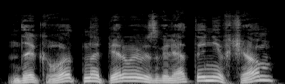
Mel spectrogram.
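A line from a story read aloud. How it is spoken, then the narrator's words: Skeptical snort. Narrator (Russian): Черт скептически хмыкнул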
